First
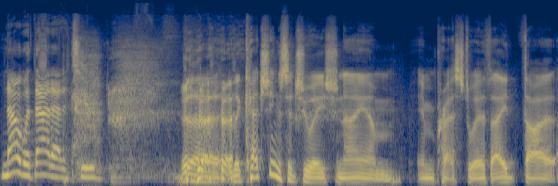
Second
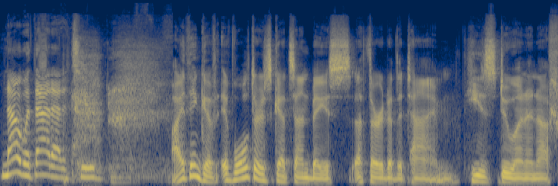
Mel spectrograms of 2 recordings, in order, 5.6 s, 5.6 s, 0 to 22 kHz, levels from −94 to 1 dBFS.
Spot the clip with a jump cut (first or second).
second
